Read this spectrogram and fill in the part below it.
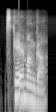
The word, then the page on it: Scaremonger: Indian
